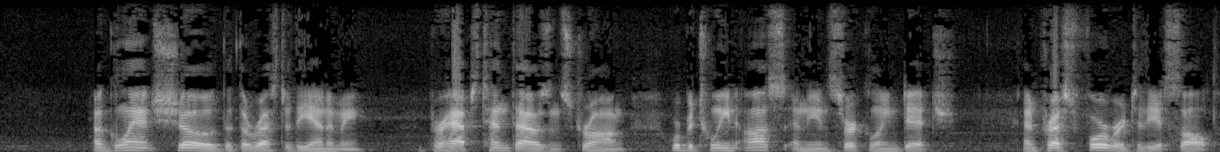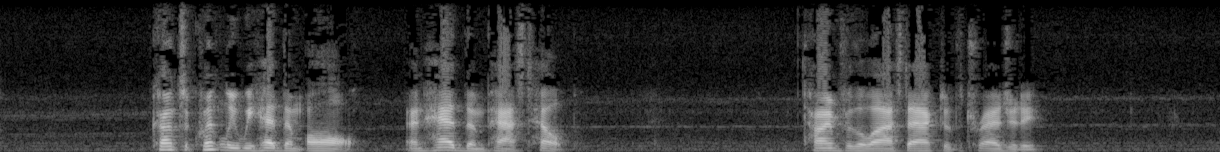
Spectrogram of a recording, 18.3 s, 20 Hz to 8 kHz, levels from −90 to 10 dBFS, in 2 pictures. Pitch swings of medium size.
Yes: average, 3.7 semitones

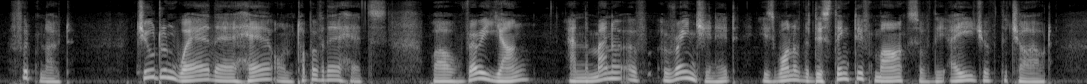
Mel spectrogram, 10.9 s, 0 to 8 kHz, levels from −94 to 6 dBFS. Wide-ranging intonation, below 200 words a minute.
Yes: wide, 6.1 semitones; average, 165 wpm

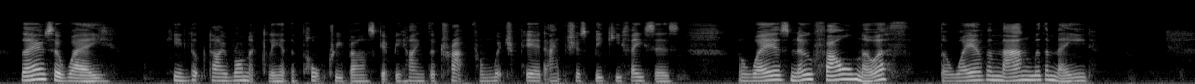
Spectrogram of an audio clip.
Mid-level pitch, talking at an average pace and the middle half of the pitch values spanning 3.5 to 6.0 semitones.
Yes: medium, 170 Hz; average, 165 wpm; average, 4.1 semitones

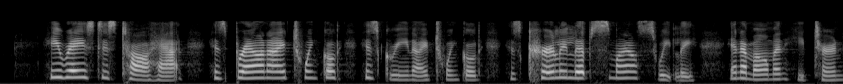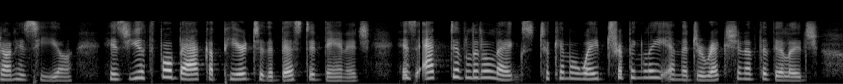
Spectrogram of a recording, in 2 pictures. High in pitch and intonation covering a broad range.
Yes: very high, 250 Hz; wide, 6.1 semitones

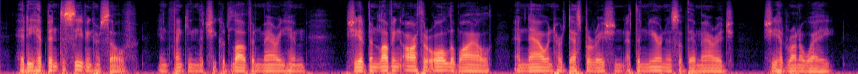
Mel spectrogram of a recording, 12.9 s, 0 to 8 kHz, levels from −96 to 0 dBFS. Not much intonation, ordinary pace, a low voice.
Yes: narrow, 2.1 semitones; average, 170 wpm; very low, 90 Hz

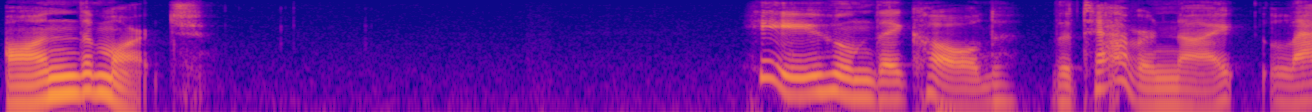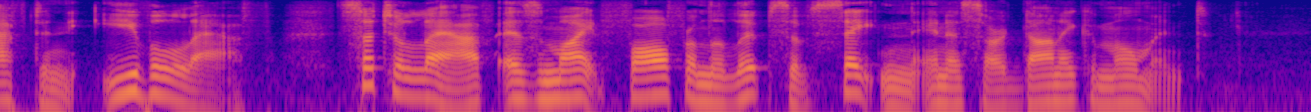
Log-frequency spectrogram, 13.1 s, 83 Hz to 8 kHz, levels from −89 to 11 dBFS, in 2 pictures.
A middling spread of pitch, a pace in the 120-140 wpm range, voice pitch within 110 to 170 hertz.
No: wide, 6.5 semitones; slow, 135 wpm; medium, 140 Hz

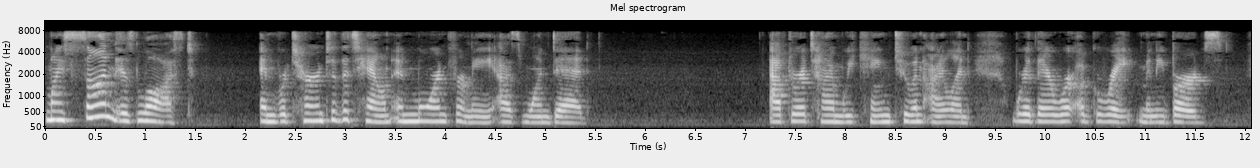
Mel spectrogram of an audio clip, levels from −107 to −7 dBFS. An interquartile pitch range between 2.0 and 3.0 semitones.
Yes: narrow, 2.5 semitones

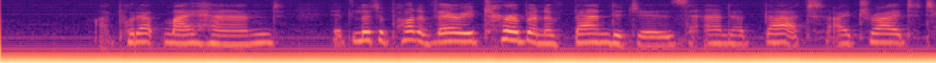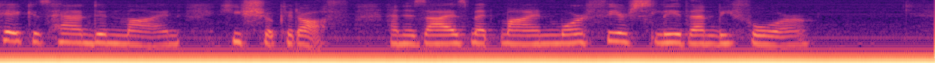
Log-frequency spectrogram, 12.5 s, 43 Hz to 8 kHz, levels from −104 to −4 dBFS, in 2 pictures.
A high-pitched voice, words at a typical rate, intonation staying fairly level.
Yes: high, 230 Hz; average, 180 wpm; narrow, 2.2 semitones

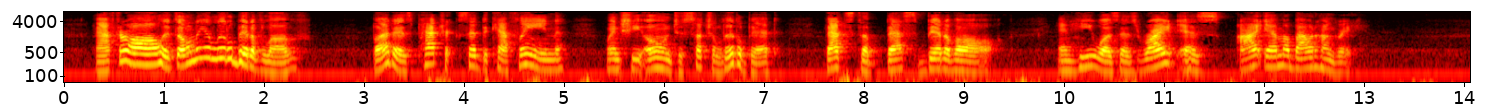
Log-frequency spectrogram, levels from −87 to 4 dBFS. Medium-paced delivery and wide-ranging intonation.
Yes: average, 165 wpm; wide, 6.8 semitones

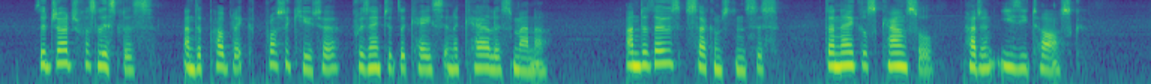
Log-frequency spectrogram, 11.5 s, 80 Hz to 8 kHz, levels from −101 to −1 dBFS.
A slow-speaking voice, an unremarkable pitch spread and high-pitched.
Yes: slow, 125 wpm; average, 3.0 semitones; high, 205 Hz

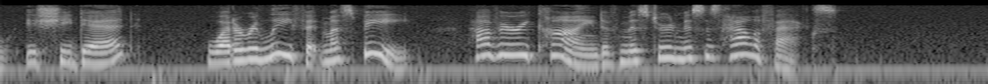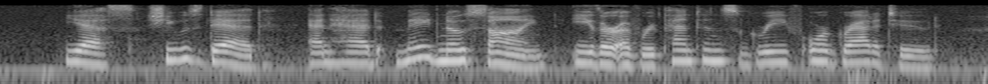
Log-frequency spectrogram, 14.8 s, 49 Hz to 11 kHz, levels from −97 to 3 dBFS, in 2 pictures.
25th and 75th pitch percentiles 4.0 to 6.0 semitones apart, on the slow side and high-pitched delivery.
Yes: average, 5.0 semitones; slow, 130 wpm; high, 200 Hz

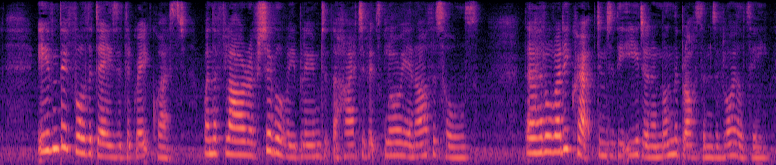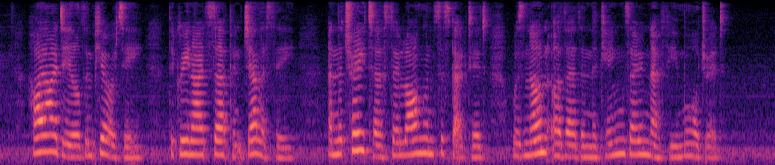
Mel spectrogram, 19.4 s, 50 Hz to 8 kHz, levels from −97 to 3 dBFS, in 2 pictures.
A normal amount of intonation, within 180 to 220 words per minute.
Yes: average, 4.1 semitones; average, 185 wpm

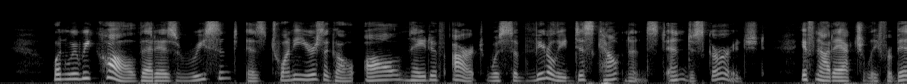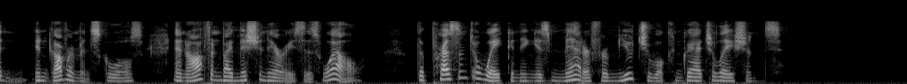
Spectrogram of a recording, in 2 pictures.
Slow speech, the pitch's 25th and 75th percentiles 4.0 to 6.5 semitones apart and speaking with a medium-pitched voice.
Yes: slow, 130 wpm; average, 4.7 semitones; medium, 180 Hz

